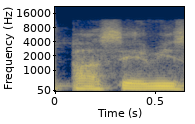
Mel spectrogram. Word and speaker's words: Pasir Ris: Yeah, so it's Pasir Ris, not Paris. I want to go Paris really. Yeah. Pasir Ris 8, Pasir Ris condo. Okay, so Pasir Ris 8, guys.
